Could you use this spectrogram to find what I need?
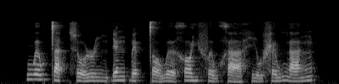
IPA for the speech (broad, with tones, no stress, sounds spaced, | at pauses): w ə˧ w t̪ a˨˩ t̚ s o˨˩˨ ɹ i˨˩ ŋ ɗ ɛ˧ ŋ ɓ ɛ˨˩ p̚ t̪ ɔ˨˩˨ w əː˨˩˨ x ɔ˧ j f ə˨˩˦ w x aː˨˩˨ h i˨˩˦ w ʂ ə˧˥ w ŋ a˧˥ ŋ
